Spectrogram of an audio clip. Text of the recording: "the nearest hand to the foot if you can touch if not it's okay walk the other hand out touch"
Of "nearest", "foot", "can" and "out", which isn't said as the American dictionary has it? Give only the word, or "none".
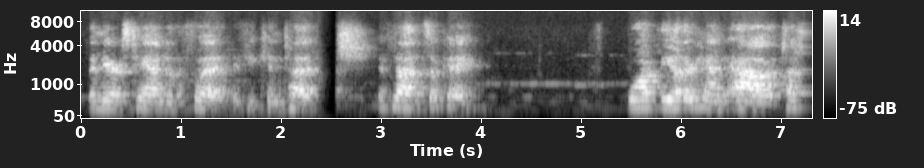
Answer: none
